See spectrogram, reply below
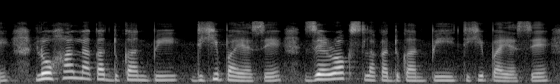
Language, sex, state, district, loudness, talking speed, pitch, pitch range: Nagamese, female, Nagaland, Dimapur, -19 LUFS, 150 wpm, 195 Hz, 180-230 Hz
